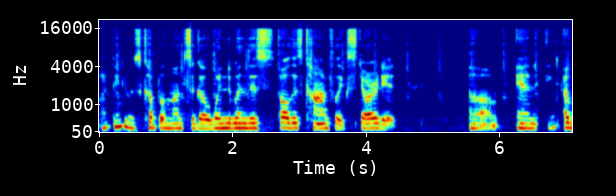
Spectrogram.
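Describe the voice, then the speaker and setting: A woman's voice: lowish voice, mellow. A woman hosting a talk show, speaking informally and earnestly to her viewers in an encouraging, conversational way. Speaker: show host. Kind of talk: informal monologue to viewers and interview.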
